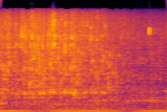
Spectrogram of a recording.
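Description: Toilet flush in the Toca Boca video game: a short, steady watery rush with trickling, heard alone for under two seconds.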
